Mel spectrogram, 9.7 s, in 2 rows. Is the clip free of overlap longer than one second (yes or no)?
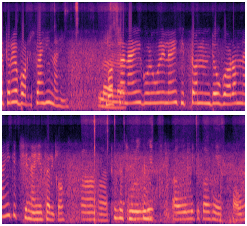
yes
